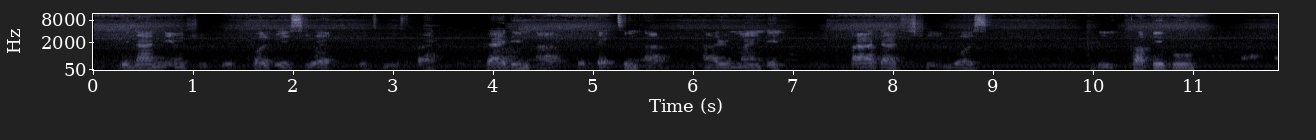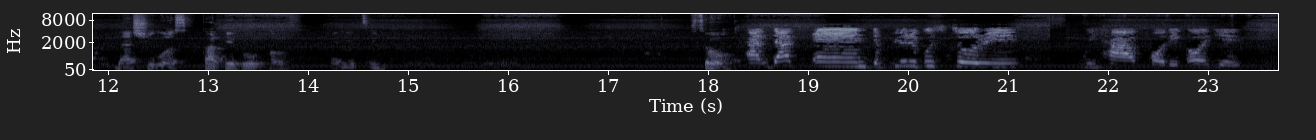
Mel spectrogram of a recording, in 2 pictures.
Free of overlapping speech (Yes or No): Yes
